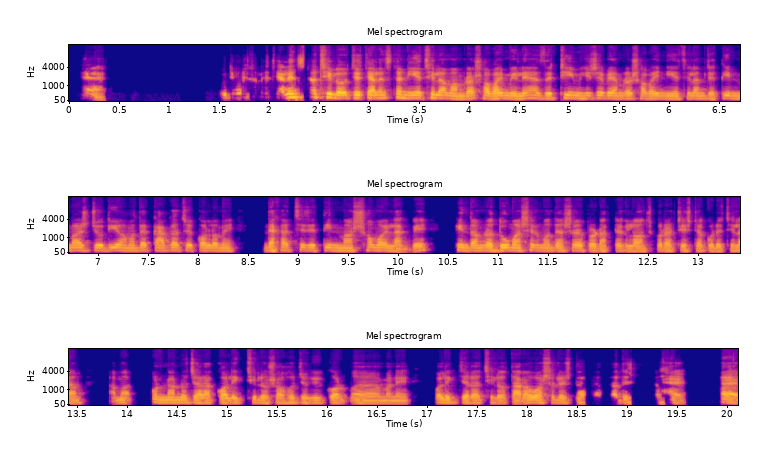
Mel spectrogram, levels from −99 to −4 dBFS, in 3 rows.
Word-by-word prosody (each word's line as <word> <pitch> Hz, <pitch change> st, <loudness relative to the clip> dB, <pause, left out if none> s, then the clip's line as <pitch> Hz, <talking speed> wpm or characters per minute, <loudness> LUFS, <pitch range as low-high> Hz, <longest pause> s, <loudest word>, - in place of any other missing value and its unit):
হ্যাঁ। -, -, +1 dB, 1.2 s
এটি -, -, -2 dB, 0.2 s
আসলে -, -, -19 dB
চ্যালেঞ্জটা 190 Hz, +3 st, +6 dB
ছিল 190 Hz, -5 st, +9 dB, 0.2 s
যে 155 Hz, -, +8 dB
চ্যালেঞ্জটা 155 Hz, +3 st, +5 dB
নিয়েছিলাম 150 Hz, 0 st, +3 dB
আমরা 125 Hz, +2 st, +2 dB
সবাই 135 Hz, 0 st, +5 dB
মিলে 130 Hz, +1 st, +3 dB
as 135 Hz, -, -4 dB
a -, -, -10 dB
team 155 Hz, -2 st, +2 dB
হিসেবে 145 Hz, +1 st, +1 dB
আমরা 130 Hz, 0 st, 0 dB
সবাই 130 Hz, -1 st, +1 dB
নিয়েছিলাম 130 Hz, +1 st, -2 dB
যে -, -, +1 dB
৩ 145 Hz, -2 st, 0 dB
মাস 140 Hz, -1 st, +1 dB
যদিও 140 Hz, +2 st, +2 dB
আমাদের 130 Hz, +1 st, -1 dB
কাগজে 135 Hz, +1 st, 0 dB
কলমে 130 Hz, -1 st, 0 dB, 0.4 s
দেখাচ্ছে 130 Hz, +3 st, -1 dB
যে -, -, +5 dB
৩ 140 Hz, -2 st, 0 dB
মাস 125 Hz, 0 st, -1 dB
সময় 140 Hz, -3 st, 0 dB
লাগবে 100 Hz, 0 st, -2 dB, 0.4 s
কিন্তু 140 Hz, -2 st, +1 dB
আমরা 130 Hz, -1 st, +3 dB
২ -, -, +7 dB
মাসের 135 Hz, +2 st, -1 dB
মধ্যে 130 Hz, 0 st, -1 dB
আসলে 135 Hz, +1 st, 0 dB
প্রোডাক্টের 120 Hz, +1 st, -2 dB
লঞ্চ 115 Hz, 0 st, -1 dB
করার 120 Hz, -, -1 dB
চেষ্টা 125 Hz, 0 st, -3 dB
করেছিলাম। 115 Hz, 0 st, -1 dB, 0.4 s
আমা -, -, -2 dB, 0.3 s
অন্যান্য 130 Hz, 0 st, +1 dB
যারা 120 Hz, 0 st, +3 dB
কলিগ 120 Hz, 0 st, +2 dB
ছিল 135 Hz, -2 st, -3 dB
সহযোগী 120 Hz, +1 st, -2 dB
কর 120 Hz, -1 st, +3 dB, 0.2 s
আ -, -, +1 dB, 0.3 s
মানে 110 Hz, 0 st, -2 dB, 0.3 s
কলিগ 130 Hz, -1 st, +1 dB
যারা 125 Hz, -2 st, +2 dB
ছিল -, -, -6 dB, 0.2 s
তারাও 120 Hz, +6 st, +3 dB
আসলে 130 Hz, 0 st, -3 dB, 0.2 s
তারা, 115 Hz, -, -4 dB
তাদের -, -, -2 dB, 0.4 s
হ্যাঁ, -, -, -1 dB, 0.4 s
হ্যাঁ -, -, +6 dB
130 Hz, 180 wpm, -24 LUFS, 125-140 Hz, 1.2 s, ছিল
